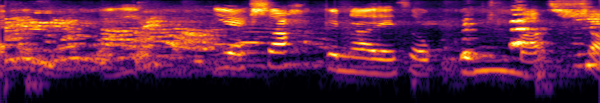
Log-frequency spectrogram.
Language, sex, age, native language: Icelandic, other, 8, Icelandic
